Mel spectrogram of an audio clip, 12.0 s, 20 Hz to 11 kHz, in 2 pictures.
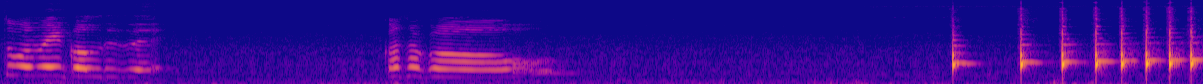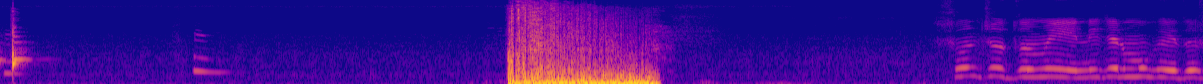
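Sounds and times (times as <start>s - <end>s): loud rushing burst of noise: 8.6s - 9.4s.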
